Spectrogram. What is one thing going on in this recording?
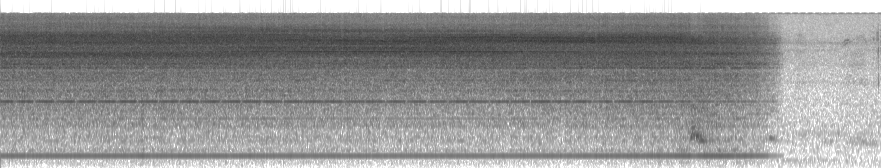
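A band saw whines steadily as it cuts through wood.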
